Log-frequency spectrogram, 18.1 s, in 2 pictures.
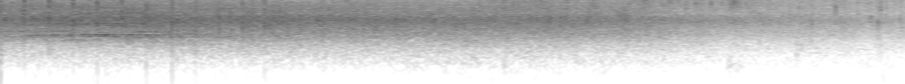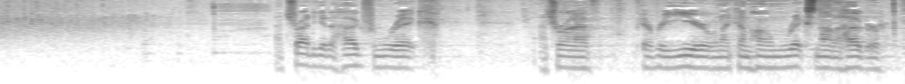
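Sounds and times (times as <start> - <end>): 
audience clapping in welcome: 0.0 - 10.9
speech: 12.0 - 13.6, 14.5 - 18.0.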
